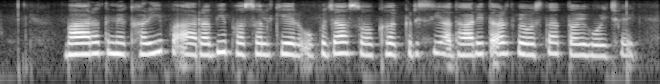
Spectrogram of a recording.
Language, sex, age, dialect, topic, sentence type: Maithili, female, 18-24, Bajjika, agriculture, statement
